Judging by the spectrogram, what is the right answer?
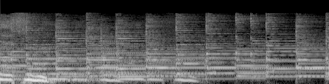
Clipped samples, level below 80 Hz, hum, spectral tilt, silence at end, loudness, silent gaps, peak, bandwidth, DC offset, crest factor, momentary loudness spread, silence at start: under 0.1%; -40 dBFS; none; -5 dB/octave; 0 s; -16 LUFS; none; 0 dBFS; 12 kHz; under 0.1%; 14 dB; 10 LU; 0 s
